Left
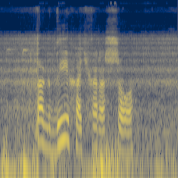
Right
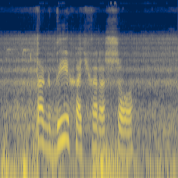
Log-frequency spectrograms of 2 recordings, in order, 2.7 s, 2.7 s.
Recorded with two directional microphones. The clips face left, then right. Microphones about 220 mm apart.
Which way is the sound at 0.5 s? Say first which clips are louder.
Right 2 dB; 20° right (ahead or behind).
